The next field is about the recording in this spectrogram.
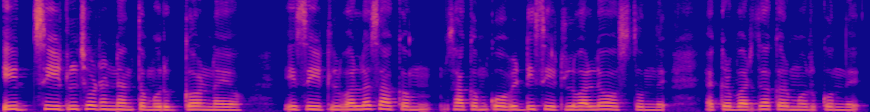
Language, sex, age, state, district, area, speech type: Telugu, female, 30-45, Andhra Pradesh, Eluru, urban, spontaneous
